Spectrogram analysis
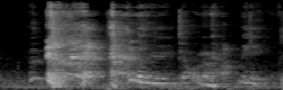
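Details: Adult giving a short run of about three harsh coughs, with some voice mixed in.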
